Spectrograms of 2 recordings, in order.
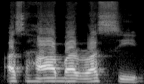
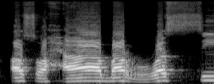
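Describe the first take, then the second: First: "اصحاب الرسی" with a long ee at the end, the wrong way; wrong reading. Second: "اصحاب الرس" with a doubled, hard raa and seen, chanted slowly; correct reading. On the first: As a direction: say "اصحاب الرسی" slowly, stretching the final ee. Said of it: "غلط پڑھتے ہیں". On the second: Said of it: "دو بار سختی کے ساتھ". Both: Shown as a demonstration.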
